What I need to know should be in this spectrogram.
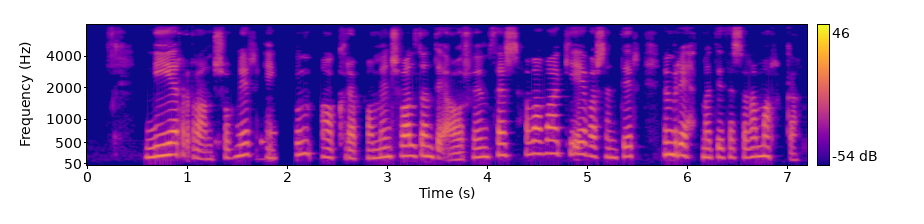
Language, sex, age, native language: Icelandic, female, 30-39, Icelandic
